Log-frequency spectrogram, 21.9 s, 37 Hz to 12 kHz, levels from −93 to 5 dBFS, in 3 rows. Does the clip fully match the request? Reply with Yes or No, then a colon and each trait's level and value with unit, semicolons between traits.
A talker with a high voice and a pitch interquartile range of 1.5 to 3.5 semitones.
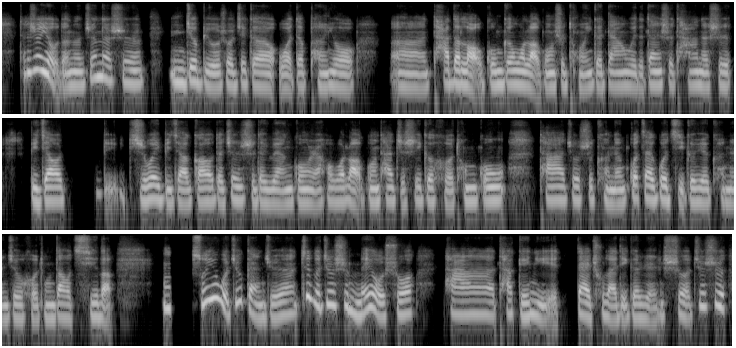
No: medium, 165 Hz; average, 2.9 semitones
